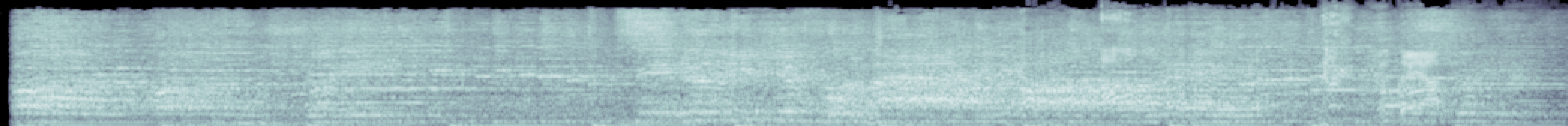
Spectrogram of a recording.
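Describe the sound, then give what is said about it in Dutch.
A loud, dense roar of a concert crowd in a concert hall cheering and shouting over pounding bass-heavy music, sustained and energetic without a break from start to finish. “Het is wel echt losgegaan daar. maar dat is ook de bedoeling.”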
